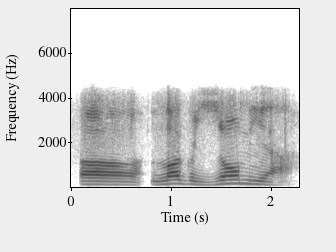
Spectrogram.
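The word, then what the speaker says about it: logizomia (λογίζομαι): This word here is pronounced logizomia, logizomia, and in the Greek, L-O-G-I-Z-O-M-A-I, and it is pronounced L-O-G-I-D-Z-O-M-A-H-E-E. That would be the pronunciation in the Greek.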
